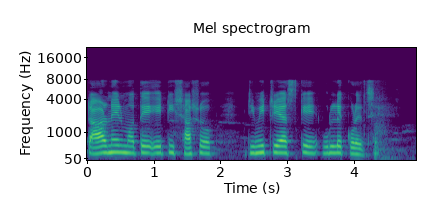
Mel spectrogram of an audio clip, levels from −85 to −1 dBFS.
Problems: constant background noise, continuous background conversations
